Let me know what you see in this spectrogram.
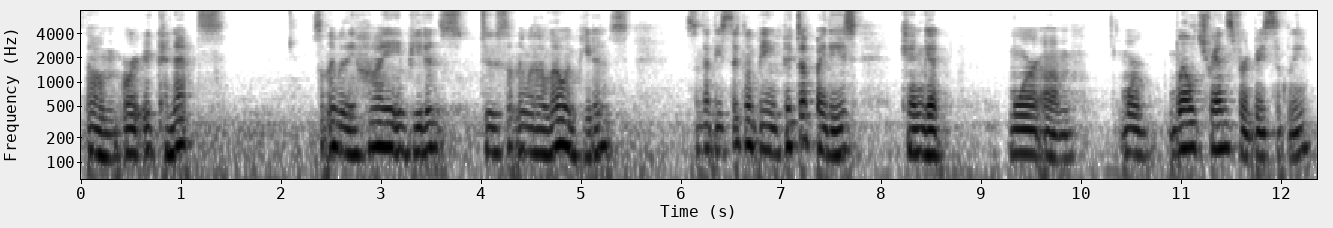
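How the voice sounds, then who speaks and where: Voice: medium pitch, mellow, a little hiss or hum. A hobbyist narrating a casual show-and-tell video, explaining things in a detailed, matter-of-fact way.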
